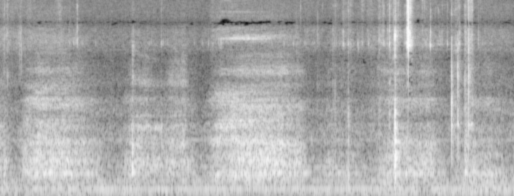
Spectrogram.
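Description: Faint breathing of a man straining to squeeze a heavy torsion-spring hand gripper shut with his left hand, with soft handling noise and a few light clicks near the end. He fails to close it.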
